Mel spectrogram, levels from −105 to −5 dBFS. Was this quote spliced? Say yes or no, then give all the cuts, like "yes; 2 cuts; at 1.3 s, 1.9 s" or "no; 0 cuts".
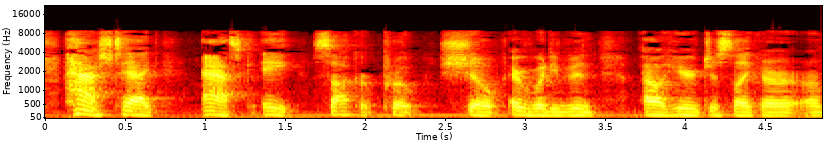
yes; 1 cut; at 2.8 s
